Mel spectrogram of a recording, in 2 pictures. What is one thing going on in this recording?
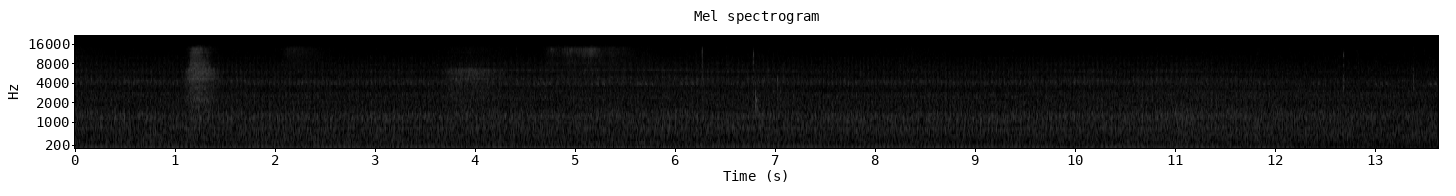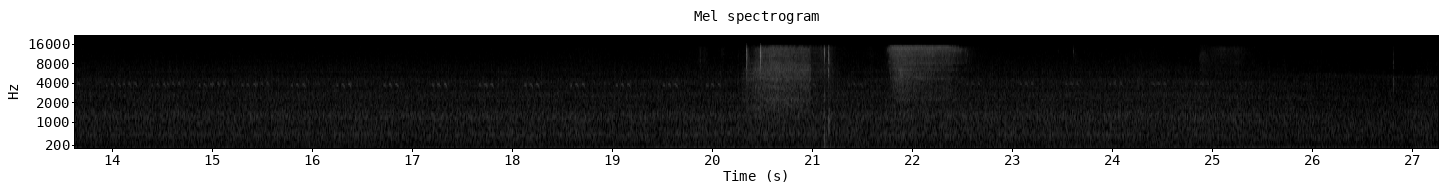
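A tractor engine drones steadily as it pulls a trailer along a road.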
